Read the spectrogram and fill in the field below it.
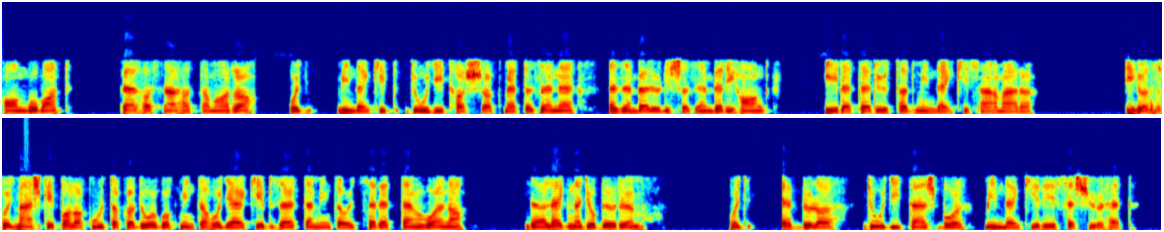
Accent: Nagykanizsa, Zala, Hungary; born there; Én Nagykanizsán, ebben a dalai kis kereskedővárosban születtem. A 48-as év, ebből már kiderül, hogy milyen régóta vagyok a Földön.

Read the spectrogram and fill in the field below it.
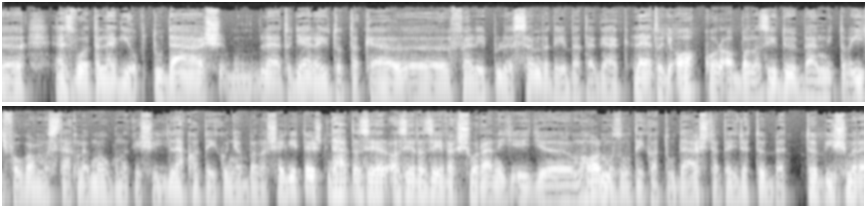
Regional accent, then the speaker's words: Budapest, Hungary; Zuglóban nőttem föl

